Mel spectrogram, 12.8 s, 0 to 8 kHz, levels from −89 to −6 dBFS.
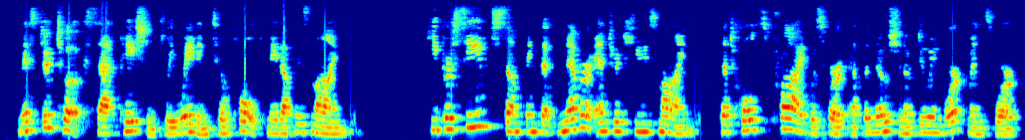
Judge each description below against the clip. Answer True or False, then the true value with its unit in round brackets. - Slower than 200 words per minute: True (150 wpm)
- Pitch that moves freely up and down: True (6.4 semitones)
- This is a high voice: False (180 Hz)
